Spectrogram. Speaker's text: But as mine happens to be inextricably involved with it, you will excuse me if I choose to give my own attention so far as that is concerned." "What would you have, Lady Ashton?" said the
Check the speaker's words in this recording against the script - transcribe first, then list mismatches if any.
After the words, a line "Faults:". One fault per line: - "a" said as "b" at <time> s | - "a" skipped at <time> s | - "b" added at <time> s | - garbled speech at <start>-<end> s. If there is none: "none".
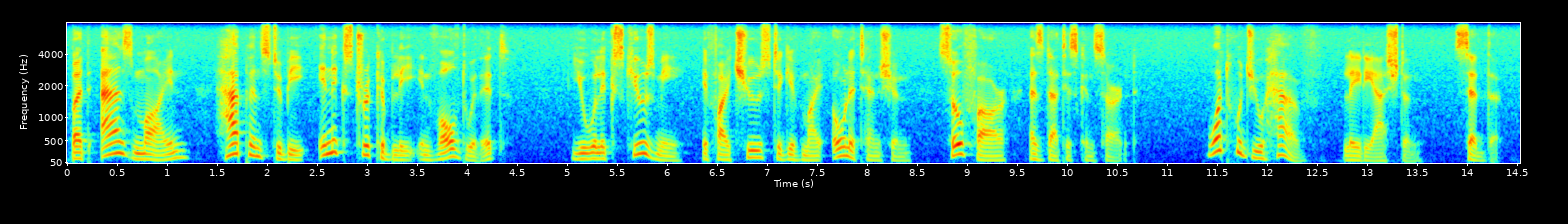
But as mine happens to be inextricably involved with it, you will excuse me if I choose to give my own attention so far as that is concerned." "What would you have, Lady Ashton?" said the
Faults:
none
